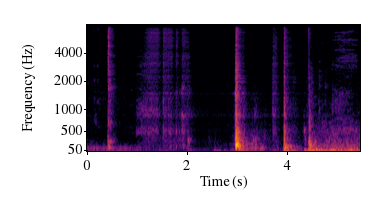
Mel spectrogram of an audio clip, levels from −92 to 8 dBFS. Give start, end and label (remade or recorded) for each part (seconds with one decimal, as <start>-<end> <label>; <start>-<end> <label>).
0.0-1.1 recorded; 1.1-4.4 remade; 4.4-5.5 recorded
